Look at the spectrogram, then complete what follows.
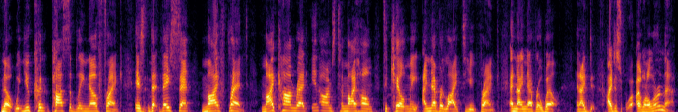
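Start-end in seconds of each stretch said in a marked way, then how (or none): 0.0-11.1 high, slow, deliberate villain line; Malkovich impression. Actor reciting a memorized Malkovich line, slow and high. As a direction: recite the Malkovich threat, drawn out. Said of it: "just learning Malkovich's line".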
